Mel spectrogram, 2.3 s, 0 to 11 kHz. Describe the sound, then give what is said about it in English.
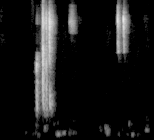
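A handful of twelve dice rattles and clatters in a quick burst, followed by a few sharp clicks as they settle, with no one speaking; the roll gives two successes. “2 successes, 12 dice.”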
